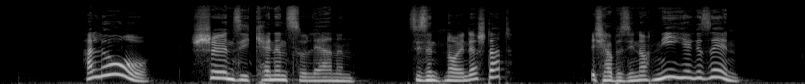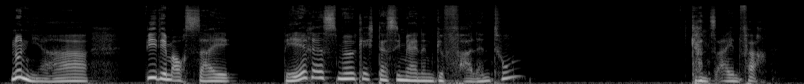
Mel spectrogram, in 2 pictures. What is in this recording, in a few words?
Game female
